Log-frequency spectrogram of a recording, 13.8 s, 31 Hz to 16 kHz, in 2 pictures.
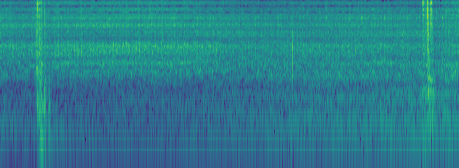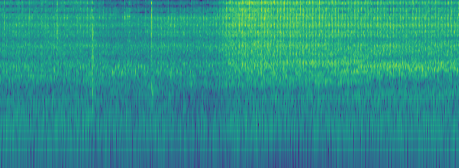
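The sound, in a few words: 2006 Ford F250 truck engine running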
